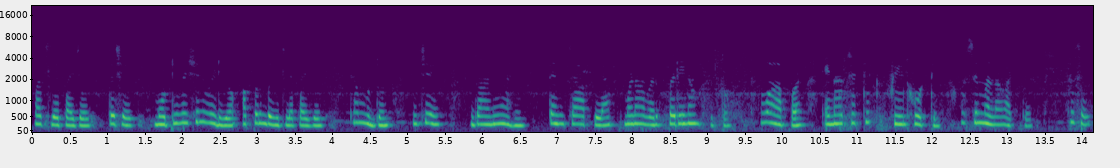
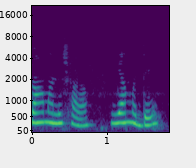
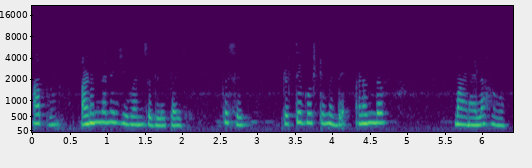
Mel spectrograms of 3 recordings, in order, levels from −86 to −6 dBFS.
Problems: low volume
